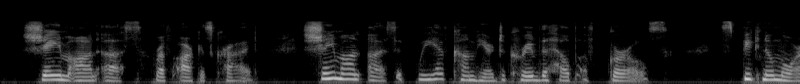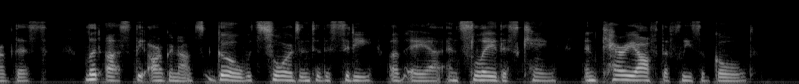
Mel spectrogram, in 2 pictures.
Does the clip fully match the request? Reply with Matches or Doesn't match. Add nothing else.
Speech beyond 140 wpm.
Matches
